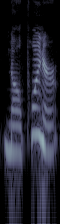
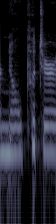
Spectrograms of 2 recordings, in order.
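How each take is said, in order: First: The second word is said as 'pointer'. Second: The second word is said as 'putter'.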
